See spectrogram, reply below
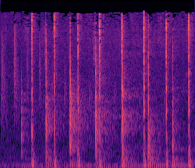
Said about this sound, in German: Also, es hämmert an die Türen. An beide.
